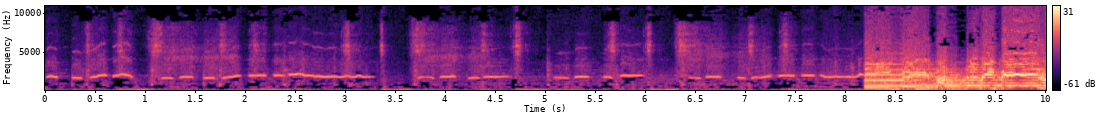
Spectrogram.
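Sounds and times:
light percussion beat: 0:00.0 - 0:09.6
flute melody: 0:00.0 - 0:10.0.

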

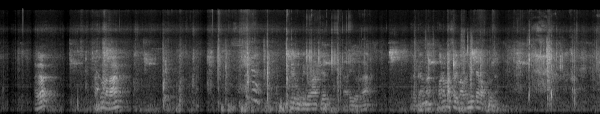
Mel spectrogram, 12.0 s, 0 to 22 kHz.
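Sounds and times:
young people talking and calling out: 0:04.6 - 0:06.8.

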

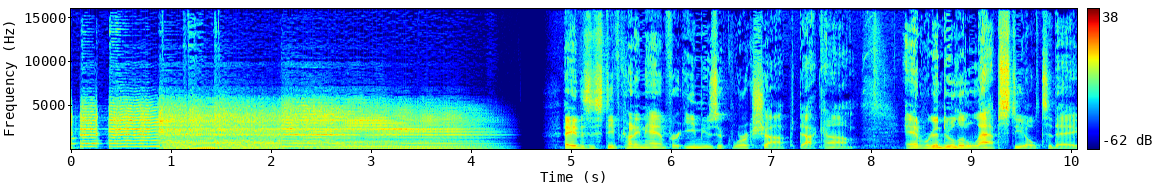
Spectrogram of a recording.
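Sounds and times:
lap steel guitar chord: 0:00.0 - 0:04.4.

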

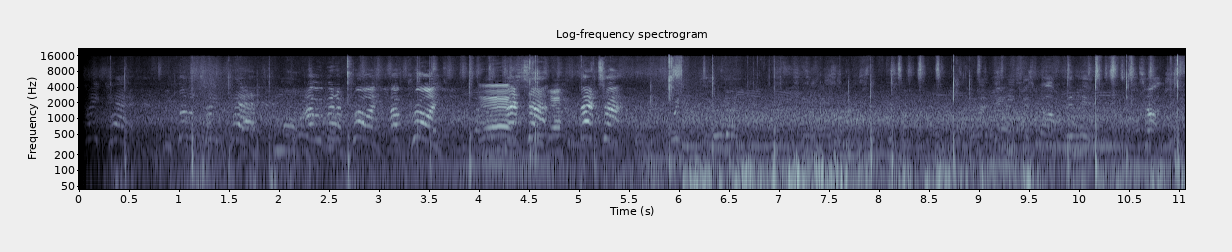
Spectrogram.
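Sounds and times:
players calling and shouting: 0:00.1 - 0:11.0
footballs being kicked: 0:03.8 - 0:04.8, 0:05.6 - 0:11.0.

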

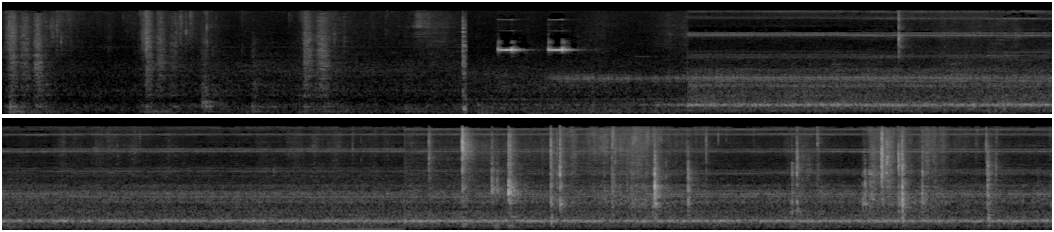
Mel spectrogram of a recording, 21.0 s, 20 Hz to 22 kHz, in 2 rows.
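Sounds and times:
electrical hum: 0:04.6 - 0:21.0
faint high whine: 0:04.9 - 0:21.0
cooktop beeping: 0:05.0 - 0:06.0, 0:06.9 - 0:21.0.

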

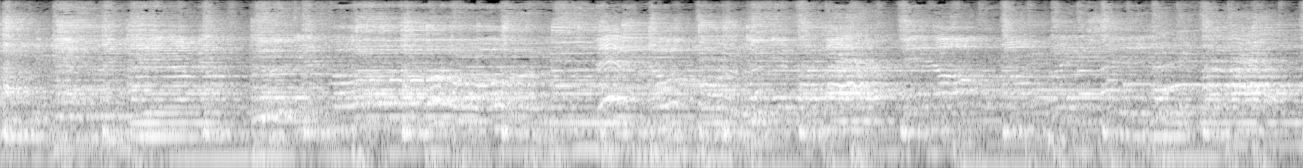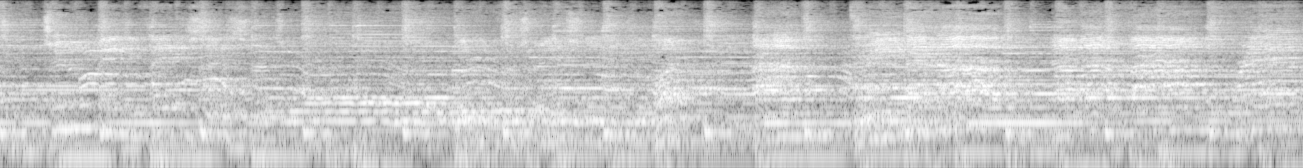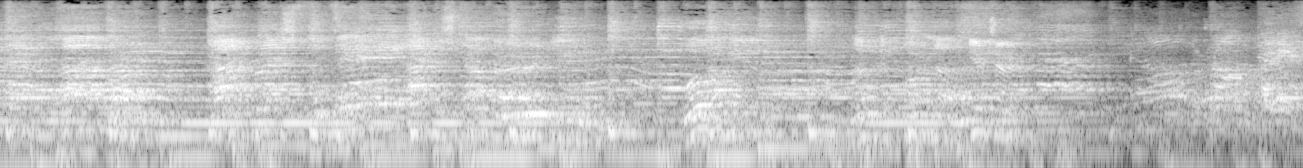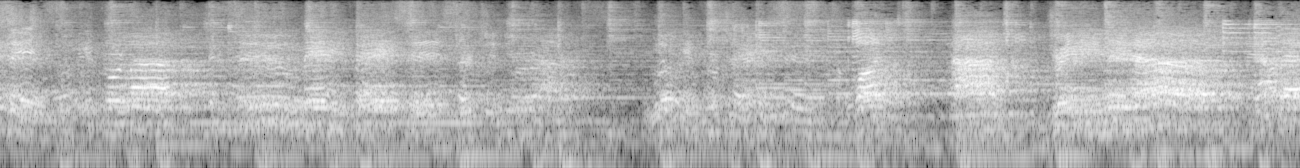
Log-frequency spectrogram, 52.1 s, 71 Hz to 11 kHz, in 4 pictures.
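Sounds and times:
country band playing: 0:00.0 - 0:52.0
male lead vocal: 0:00.0 - 0:52.0
voices singing together: 0:00.0 - 0:52.0.

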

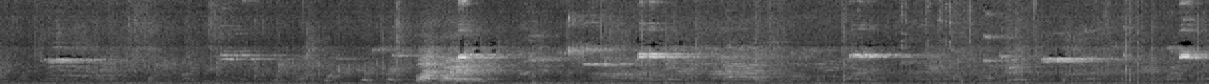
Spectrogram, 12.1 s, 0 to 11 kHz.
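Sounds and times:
voices echoing in a hall: 0:00.0 - 0:12.0
sneakers squeaking on court: 0:04.9 - 0:07.1, 0:08.0 - 0:12.0.

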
